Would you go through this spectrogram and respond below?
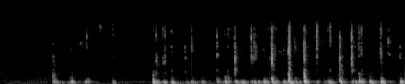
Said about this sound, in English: Is someone typing? It's not me. Sorry.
